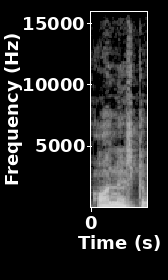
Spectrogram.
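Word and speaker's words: honest: लिखते हैं ऑनेस्ट ऑनेस्ट इसको बहुत से लोग नेस्ट पढ़ते हैं इसको हर पढ़ते हैं लेकिन शुद्ध क्या है ये एन ऑनेस्ट मैन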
